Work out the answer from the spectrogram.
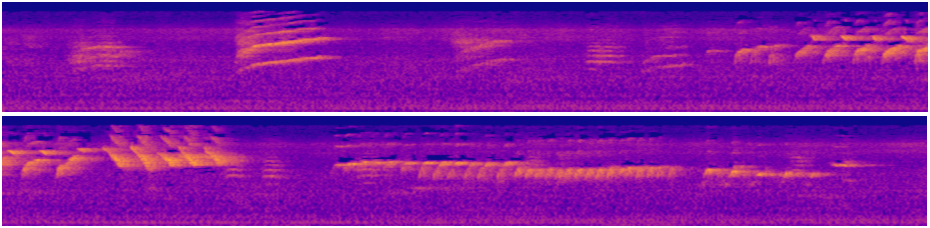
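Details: Canary in Algeria singing: upward-sweeping whistled notes, then buzzy trilled phrases and rapid rattling runs, with steady trilled passages near the end, over a faint low hum.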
